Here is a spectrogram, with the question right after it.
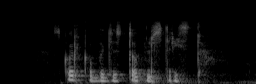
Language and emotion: Russian, neutral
